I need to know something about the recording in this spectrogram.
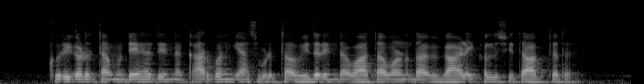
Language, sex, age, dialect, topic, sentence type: Kannada, male, 18-24, Northeastern, agriculture, statement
